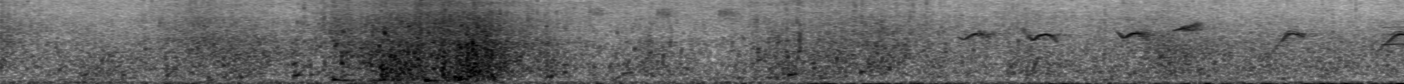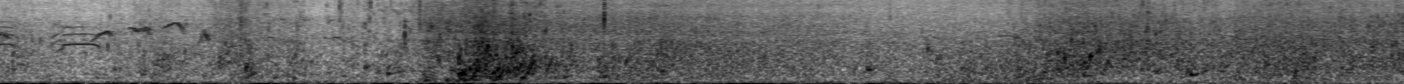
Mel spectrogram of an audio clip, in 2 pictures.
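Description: Ocean surf washing onto a beach, rising in swells as waves break about two seconds in, again around nine seconds and near the end, with a bird chirping in short repeated calls midway.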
